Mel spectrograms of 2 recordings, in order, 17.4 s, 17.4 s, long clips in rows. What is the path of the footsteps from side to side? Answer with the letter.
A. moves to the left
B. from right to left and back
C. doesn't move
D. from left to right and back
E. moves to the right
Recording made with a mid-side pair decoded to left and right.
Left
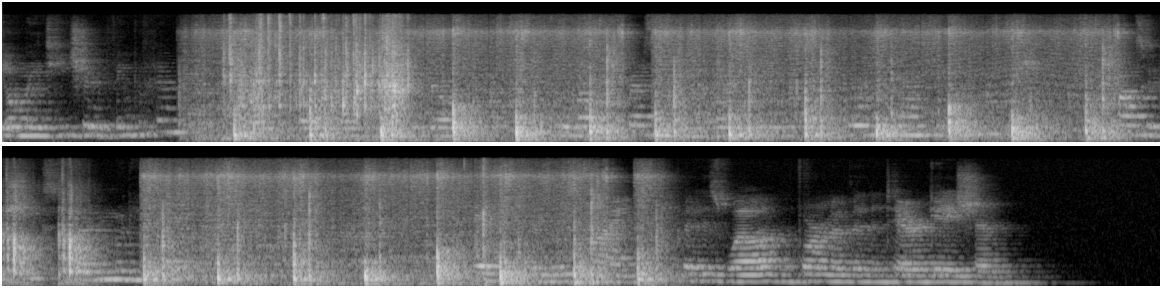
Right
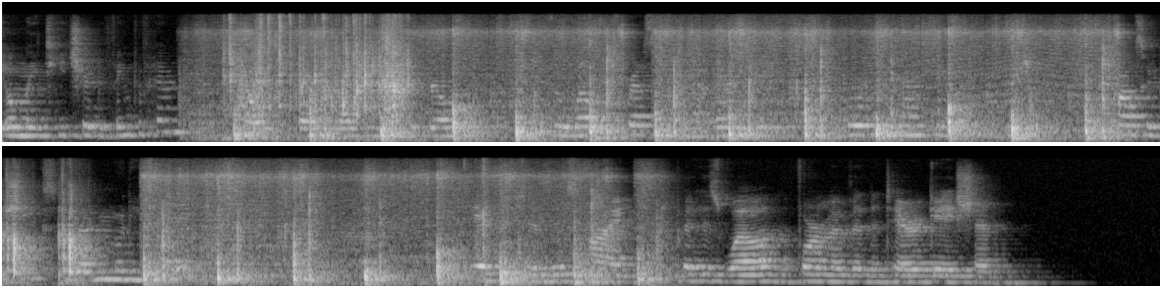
D.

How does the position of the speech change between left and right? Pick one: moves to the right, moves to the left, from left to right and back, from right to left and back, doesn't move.
doesn't move.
